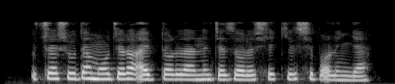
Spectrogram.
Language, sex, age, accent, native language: Uzbek, female, 18-24, Qashqadaryo, Uzbek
